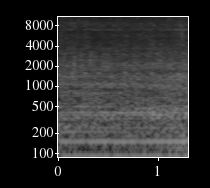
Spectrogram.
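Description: An Opel Astra G 1.8 16v petrol engine idles steadily after a full timing belt kit and water pump job, a close, even mechanical hum with a low rhythmic pulse and no voices.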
